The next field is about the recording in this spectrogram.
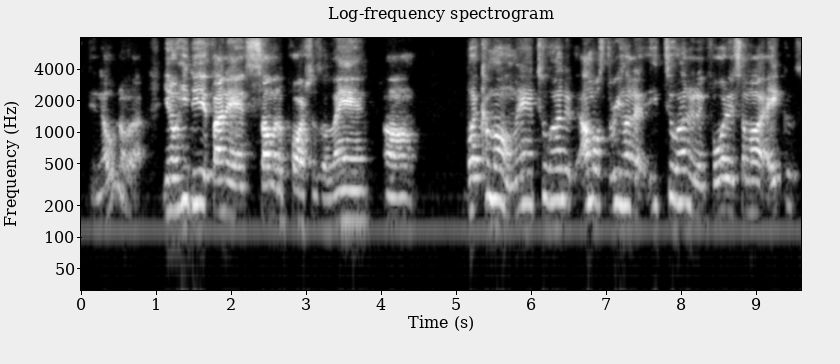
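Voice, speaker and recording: Noticeable background noise sits behind a man whose high voice makes very wide pitch swings at a moderate pace. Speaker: livestream host. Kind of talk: casual chat. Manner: slurs words; animated.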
